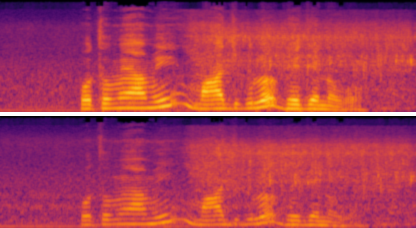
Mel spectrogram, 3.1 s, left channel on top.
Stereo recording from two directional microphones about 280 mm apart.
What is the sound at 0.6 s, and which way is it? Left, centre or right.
A man's voice, left.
